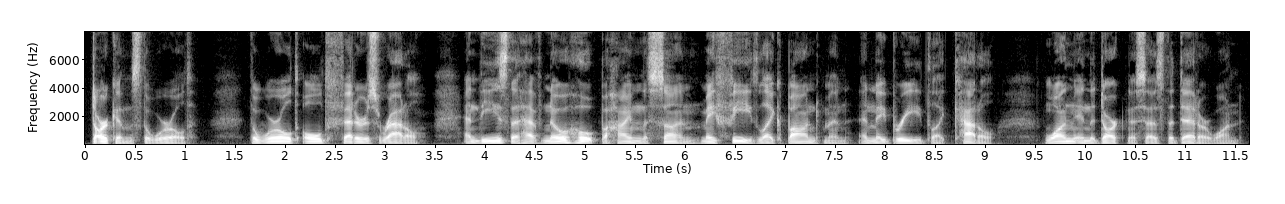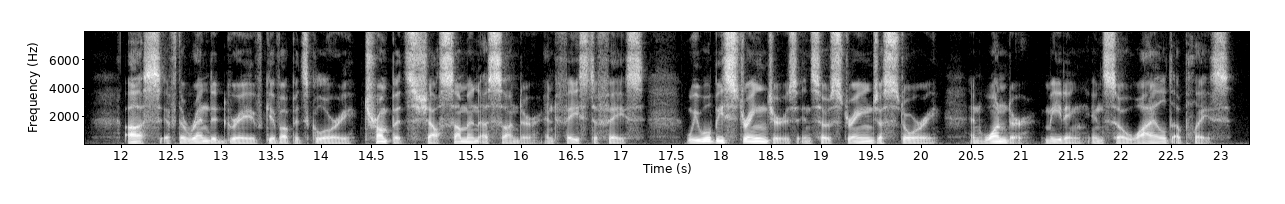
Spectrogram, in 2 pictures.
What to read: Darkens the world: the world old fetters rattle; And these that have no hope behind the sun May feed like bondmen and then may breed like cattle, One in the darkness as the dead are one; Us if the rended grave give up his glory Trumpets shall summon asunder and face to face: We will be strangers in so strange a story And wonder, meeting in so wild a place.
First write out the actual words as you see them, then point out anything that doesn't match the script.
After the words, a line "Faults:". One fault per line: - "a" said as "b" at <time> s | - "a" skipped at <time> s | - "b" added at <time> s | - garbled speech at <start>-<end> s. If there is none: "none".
Darkens the world: the world old fetters rattle; And these that have no hope behind the sun May feed like bondmen and may breed like cattle, One in the darkness as the dead are one; Us if the rended grave give up its glory Trumpets shall summon asunder and face to face: We will be strangers in so strange a story And wonder, meeting in so wild a place.
Faults:
- "then" skipped at 7.9 s
- "his" said as "its" at 13.8 s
